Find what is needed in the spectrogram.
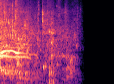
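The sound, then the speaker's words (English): Water pours and sloshes in a steady splashing rush with a brief heavier slosh midway, lasting just over a second before cutting off abruptly into silence. “What's the temp of that water?”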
